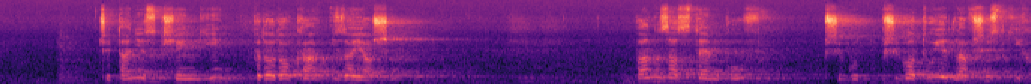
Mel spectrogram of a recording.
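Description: An elderly man reads aloud calmly through a microphone in a large echoing hall.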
